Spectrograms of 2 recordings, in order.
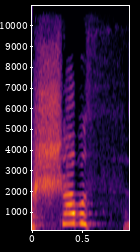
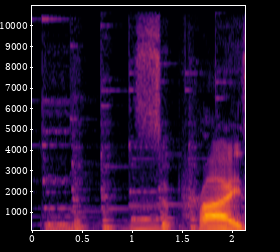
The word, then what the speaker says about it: surprise: 人惊喜叫杀不死啊，杀不死。 Surprise 不是什么杀不死啊，发音要正确啊。Surprise 就是惊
